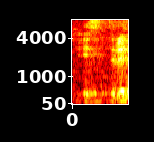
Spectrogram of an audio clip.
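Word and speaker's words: straight: جو ستريت، ستريت هنا الجي اتش ما بينطقوش، ستريت.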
